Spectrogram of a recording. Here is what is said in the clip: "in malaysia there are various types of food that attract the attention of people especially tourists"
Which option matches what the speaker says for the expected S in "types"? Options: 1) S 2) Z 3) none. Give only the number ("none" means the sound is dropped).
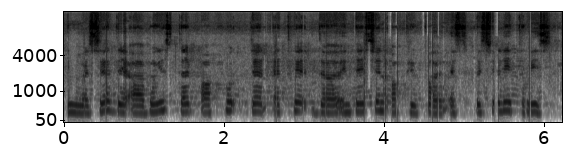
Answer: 3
